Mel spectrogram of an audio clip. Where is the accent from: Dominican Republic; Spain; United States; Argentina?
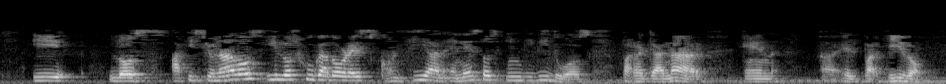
United States; Spanish is a second language; Nosotros, como americanos o estadounidenses, nosotros somos así más o menos con relación a nuestro ejército también. Somos los Estados Unidos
